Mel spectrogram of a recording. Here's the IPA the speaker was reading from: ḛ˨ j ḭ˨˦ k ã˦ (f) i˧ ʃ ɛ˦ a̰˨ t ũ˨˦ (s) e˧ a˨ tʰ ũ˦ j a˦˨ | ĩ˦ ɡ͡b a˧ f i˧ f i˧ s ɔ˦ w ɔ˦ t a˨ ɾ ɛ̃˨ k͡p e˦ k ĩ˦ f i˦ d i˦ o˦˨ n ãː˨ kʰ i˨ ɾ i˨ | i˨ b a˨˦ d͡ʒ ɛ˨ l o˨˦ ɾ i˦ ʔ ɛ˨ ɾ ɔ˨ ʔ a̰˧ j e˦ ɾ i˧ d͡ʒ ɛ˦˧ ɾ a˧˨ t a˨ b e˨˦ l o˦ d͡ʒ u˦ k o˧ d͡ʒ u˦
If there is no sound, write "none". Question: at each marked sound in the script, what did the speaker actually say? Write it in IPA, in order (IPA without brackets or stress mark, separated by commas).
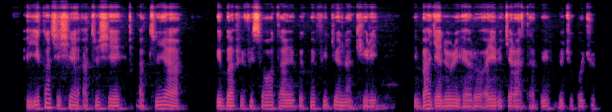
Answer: ʃ, ʃ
